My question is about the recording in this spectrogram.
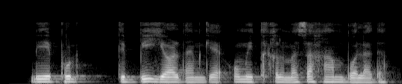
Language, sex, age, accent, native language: Uzbek, male, 12-17, Toshkent shahri, Uzbek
